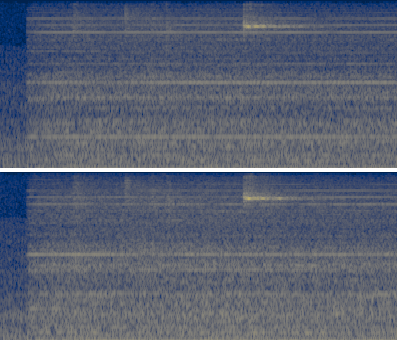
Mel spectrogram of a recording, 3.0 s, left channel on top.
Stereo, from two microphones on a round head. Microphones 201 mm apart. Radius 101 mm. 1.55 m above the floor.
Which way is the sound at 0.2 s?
15° left (ahead or behind).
